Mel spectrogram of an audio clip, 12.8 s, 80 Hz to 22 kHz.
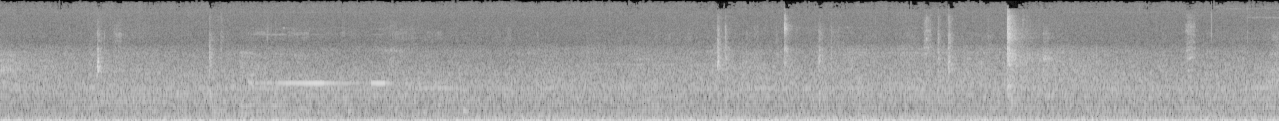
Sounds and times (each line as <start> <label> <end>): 0.0 wind 12.7
0.0 workers in a secured road 12.7
2.5 beeping sound of a construction car driving backwards 4.7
